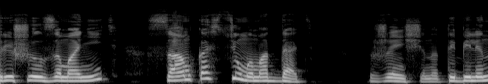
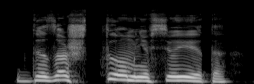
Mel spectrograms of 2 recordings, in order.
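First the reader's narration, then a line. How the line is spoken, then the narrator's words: Growling. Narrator (Russian): прорычал он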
